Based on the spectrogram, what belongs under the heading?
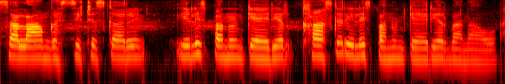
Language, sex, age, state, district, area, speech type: Kashmiri, female, 18-30, Jammu and Kashmir, Anantnag, rural, spontaneous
